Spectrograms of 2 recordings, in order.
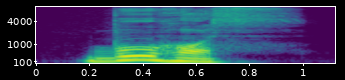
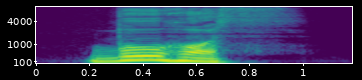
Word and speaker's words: buhos: Buhusan is spelled as B-U-H-U-S-A-N. It means to pour or douse onto something. Buhusan comes from the root word buhos. Buhos. Buhos, which is spelled as B-U-H-O-S.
